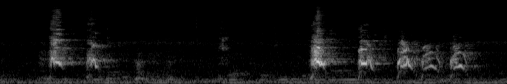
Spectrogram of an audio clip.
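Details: Dog barking at deer: two barks, a pause, then a rapid run of five barks that fall slightly in pitch toward the end, with low hum underneath.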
